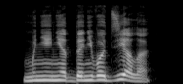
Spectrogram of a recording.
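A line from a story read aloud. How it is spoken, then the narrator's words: Sharp. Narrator (Russian): резко сказал Дестон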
